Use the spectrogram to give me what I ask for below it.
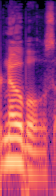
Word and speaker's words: Knoebels: way question of the day boys do you pronounce Knoebels Knoebels or Nobles I need to settle a bet with a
